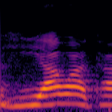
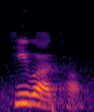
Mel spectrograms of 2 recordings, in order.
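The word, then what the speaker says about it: Hiawatha: Hivatha जो है, अब बोलो कि मैम हियावाथा है, एक्चुअली प्रोनाउंसिएशन जो है उसका वो क्या होगा, हिवाथा.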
